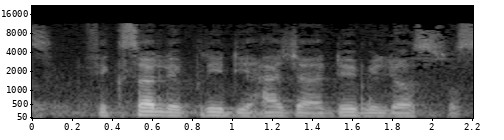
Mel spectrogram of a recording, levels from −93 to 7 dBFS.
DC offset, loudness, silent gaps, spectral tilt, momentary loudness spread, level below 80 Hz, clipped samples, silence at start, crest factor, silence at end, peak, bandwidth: under 0.1%; -28 LUFS; none; -5.5 dB/octave; 9 LU; -60 dBFS; under 0.1%; 0 s; 22 dB; 0 s; -6 dBFS; 11.5 kHz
